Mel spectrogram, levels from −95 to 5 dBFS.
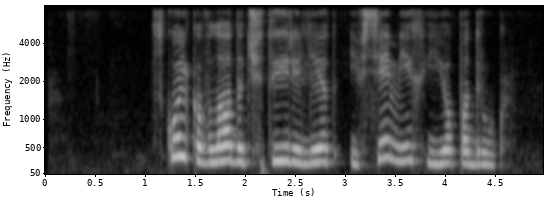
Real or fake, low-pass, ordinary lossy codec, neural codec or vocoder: real; 7.2 kHz; MP3, 64 kbps; none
